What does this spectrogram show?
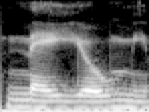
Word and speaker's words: Naomi: Yes, Naomi, that's how it's pronounced.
